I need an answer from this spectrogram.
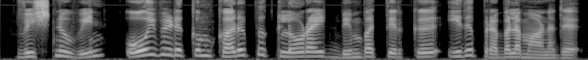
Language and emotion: Tamil, neutral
